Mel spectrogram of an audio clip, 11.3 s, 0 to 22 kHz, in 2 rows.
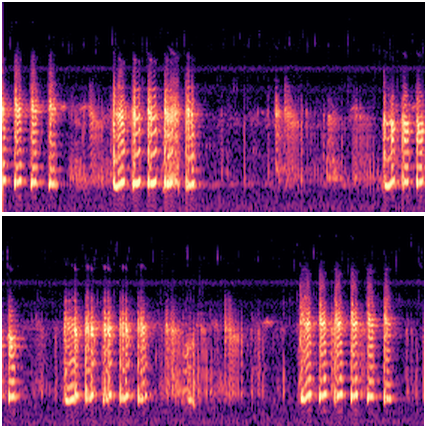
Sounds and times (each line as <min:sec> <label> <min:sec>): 0:00.0 Frogs chirping 0:11.2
